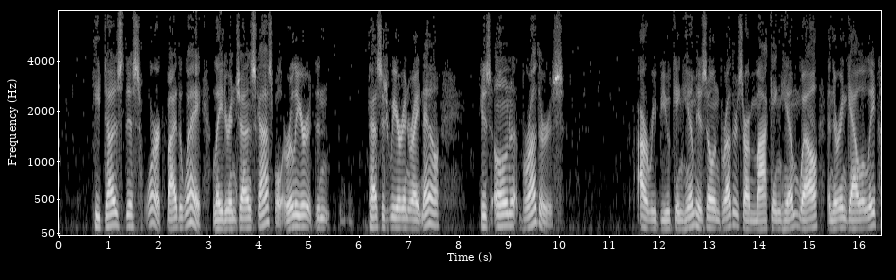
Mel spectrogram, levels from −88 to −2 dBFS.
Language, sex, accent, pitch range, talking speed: English, male, American, 115-140 Hz, 135 wpm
